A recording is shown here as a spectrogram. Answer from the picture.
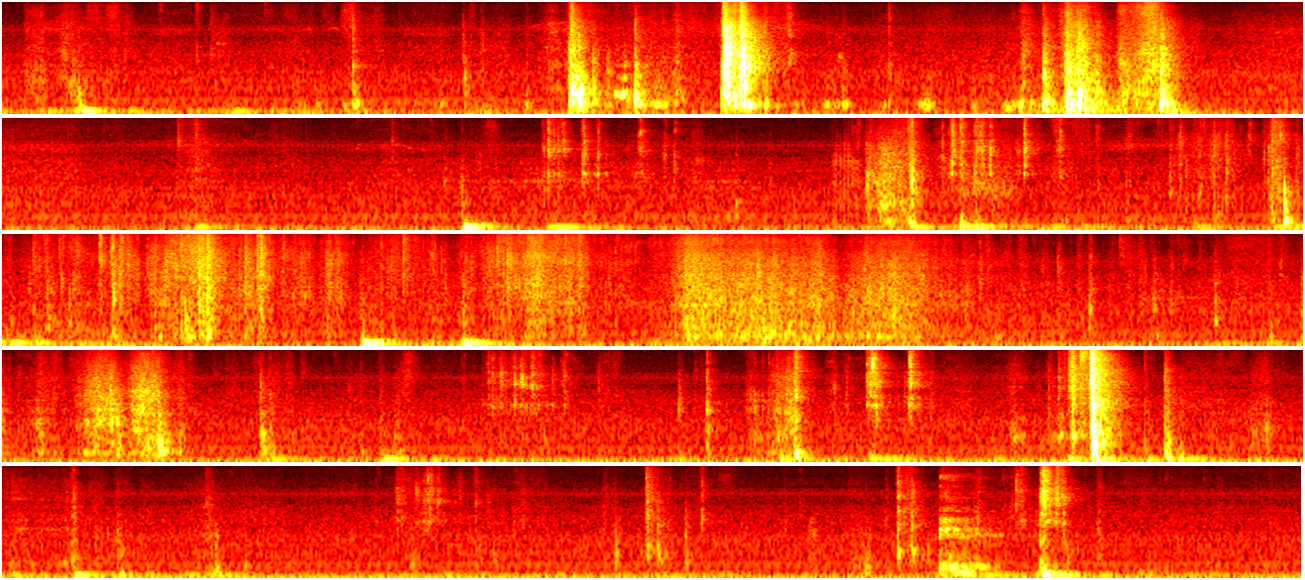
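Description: Hands handling cardboard trading-card boxes and packs: scattered knocks and scrapes of box lids and packaging, with a longer rustling tear in the middle and a sharp knock near the end.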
